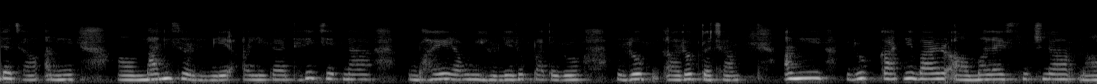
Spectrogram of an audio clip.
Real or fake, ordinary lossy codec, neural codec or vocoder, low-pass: fake; none; codec, 44.1 kHz, 7.8 kbps, Pupu-Codec; 7.2 kHz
